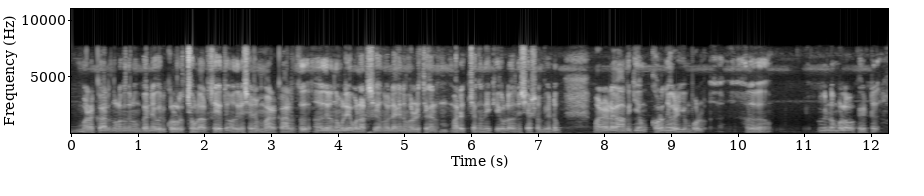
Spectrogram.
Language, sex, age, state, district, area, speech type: Malayalam, male, 60+, Kerala, Idukki, rural, spontaneous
